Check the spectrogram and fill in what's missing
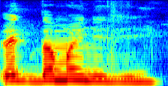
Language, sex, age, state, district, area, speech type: Nepali, male, 45-60, West Bengal, Jalpaiguri, urban, read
